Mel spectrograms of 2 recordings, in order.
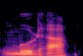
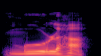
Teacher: Now you will very often see in Pali that where you get a d, and the same applies to the aspirate dha, where you get a d or a dha intervocalically, that is between two vowels, it very often flips in Pali into a subdotted L. That's the retroflex L.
